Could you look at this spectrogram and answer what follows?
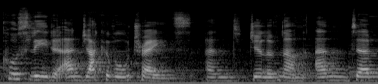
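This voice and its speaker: Lower-voiced middle-aged woman, conversational. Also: fairly even intonation, a little slow, a bit bright, low-quality recording. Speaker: film course leader. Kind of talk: conversational interview, recounting.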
